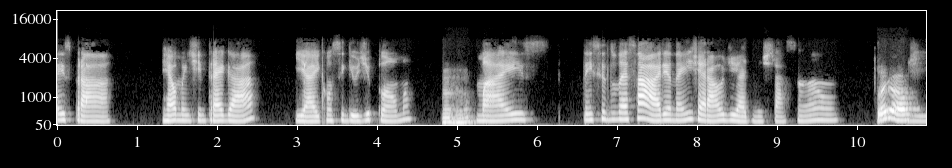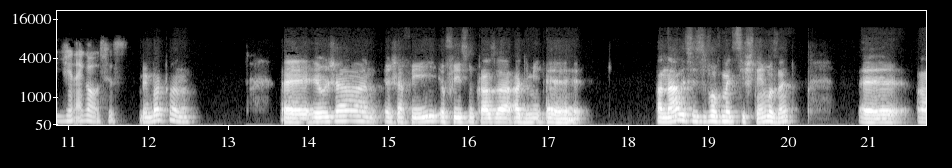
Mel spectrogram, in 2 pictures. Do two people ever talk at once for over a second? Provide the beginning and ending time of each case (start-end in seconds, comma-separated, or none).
none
